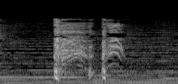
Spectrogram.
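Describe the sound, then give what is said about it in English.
Two harsh coughs in quick succession with a rough throat-clearing quality from a person who is feeling unwell with an ongoing cough, loud, each a broad noisy burst about half a second apart, followed by quiet. “This cough has been going on.”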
